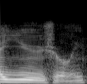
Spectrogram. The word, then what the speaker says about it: usually: I usually talk to Maria during the programs. La palabra usually se usa muchísimo. Usually. La pronunciación es un poco complicada. You. Es como en francés. Je suis. You. Usually.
